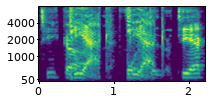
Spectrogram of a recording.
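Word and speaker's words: TEAC: He gets a at the time it was a new uh te is that TAC the no tak. That's how they pronounce it.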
